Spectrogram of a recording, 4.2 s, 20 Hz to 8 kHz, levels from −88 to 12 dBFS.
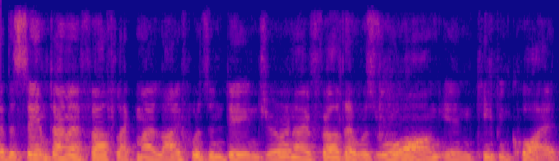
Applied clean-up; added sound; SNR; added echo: none; none; none; reverberation time 0.2 s.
